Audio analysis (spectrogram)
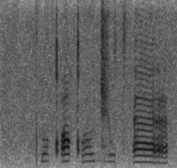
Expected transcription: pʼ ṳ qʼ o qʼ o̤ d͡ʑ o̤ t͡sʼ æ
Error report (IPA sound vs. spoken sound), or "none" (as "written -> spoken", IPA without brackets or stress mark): none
